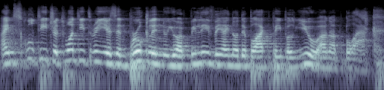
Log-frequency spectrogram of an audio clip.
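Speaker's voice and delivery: put-on soft, condescending Hungarian accent. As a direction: correct her gently in a Hungarian accent.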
